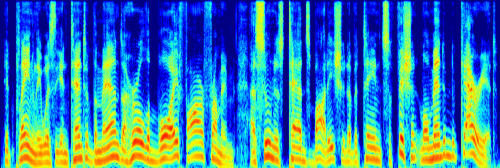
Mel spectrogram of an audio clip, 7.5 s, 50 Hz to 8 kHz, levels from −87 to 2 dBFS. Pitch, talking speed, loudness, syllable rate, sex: 150 Hz, 225 wpm, -18 LUFS, 5.3 syllables/s, male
